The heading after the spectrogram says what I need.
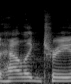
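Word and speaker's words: Haligtree: oh search the memory I said halig tree and then I was like did I pronounce this right and mat trus was like yeah you did when I also tried haly tree I heard it somewhere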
